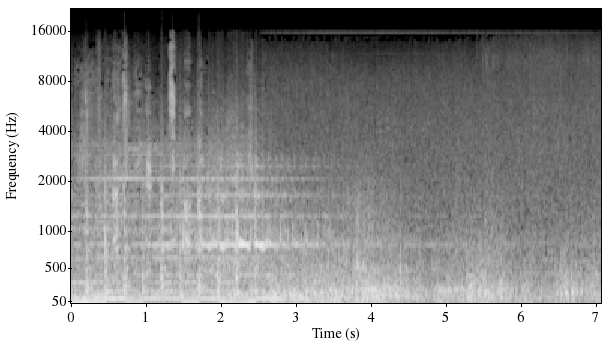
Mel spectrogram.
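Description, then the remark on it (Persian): Loud, deep thunder rumbles and rolls steadily, filling the low end, with a brief tonal ring early on before the rumble fades into a softer, rain-like hiss. “الانه که بارون بگیره، باید بریم مرکز خرید یا یه فیلمی چیزی ببینیم.”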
